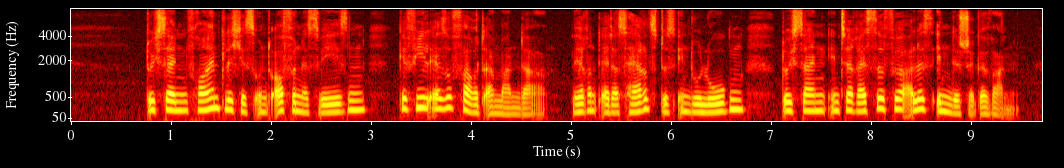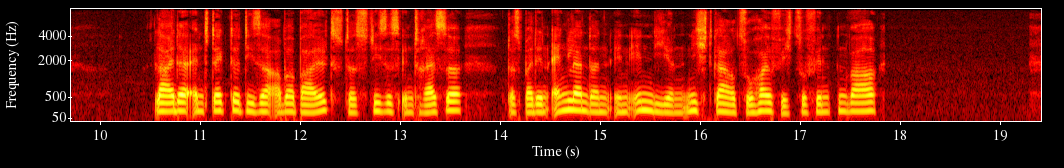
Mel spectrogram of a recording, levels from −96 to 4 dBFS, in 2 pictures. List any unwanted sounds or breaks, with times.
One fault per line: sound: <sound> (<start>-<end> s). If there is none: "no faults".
no faults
